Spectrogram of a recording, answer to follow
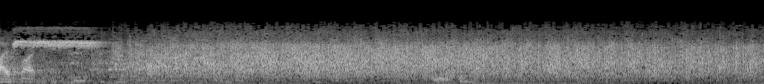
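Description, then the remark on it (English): A shrill, steady whistle blast sounds for about a second to end a round of a panel game, then a crowd bursts into loud, sustained applause and cheering that carries on to the end. “Whoever is speaking, when the whistle is blown, gains an extra point.”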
